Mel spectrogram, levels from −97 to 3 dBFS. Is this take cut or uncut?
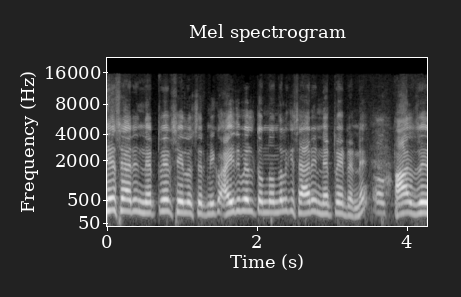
uncut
